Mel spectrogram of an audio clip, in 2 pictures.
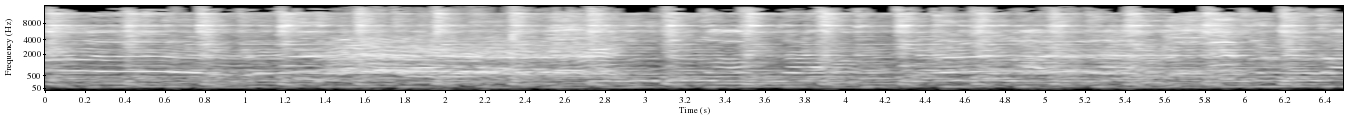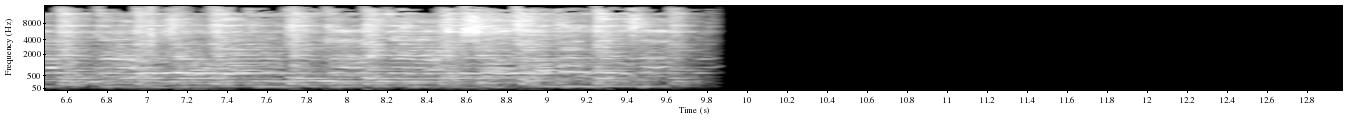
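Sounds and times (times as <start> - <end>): upbeat dance music: 0.0 - 9.9.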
